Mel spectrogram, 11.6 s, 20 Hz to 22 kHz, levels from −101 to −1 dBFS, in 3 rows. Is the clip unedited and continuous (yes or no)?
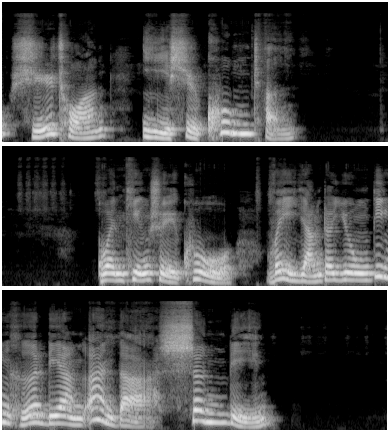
yes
